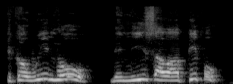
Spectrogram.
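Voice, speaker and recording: Husky, high-pitched Liberian man, combative. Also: normal speed, mellow. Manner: combative, emphatic, preachy with rhetorical repetition. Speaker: talk show host. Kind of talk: impassioned political monologue.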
